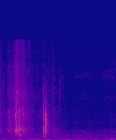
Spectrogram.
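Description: Kraft paper tea pouch being pulled open, two short paper crinkles in the first second, over faint background music.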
